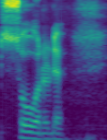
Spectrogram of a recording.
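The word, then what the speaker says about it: sword: guest ji साइलें एंड सोर्ड इसमें जो है डबल सालन है तलवार को कहते हैं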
